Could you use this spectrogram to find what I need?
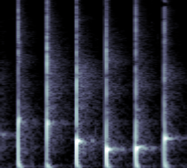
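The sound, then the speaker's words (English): Seven hollow, slapping pops from smacking the cheeks to make a funky beat, struck in a quick, even beat with a slight tonal ring that shifts in pitch from hit to hit. No one speaks. “You can snap your fingers, clap your hands, bang a table, do that thing where you kind of smack your cheeks and it's like...”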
